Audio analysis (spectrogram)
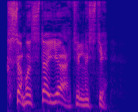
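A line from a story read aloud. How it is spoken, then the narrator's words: Snorting old woman. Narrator (Russian): фыркнула бабка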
